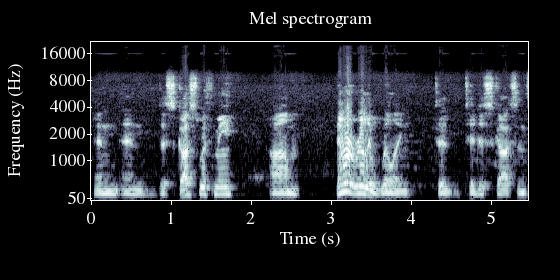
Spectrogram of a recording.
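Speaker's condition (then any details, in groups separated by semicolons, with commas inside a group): No condition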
